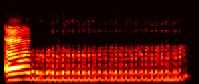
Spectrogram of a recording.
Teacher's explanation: اللسان يرتعد ارتعاد قوي · Term: تكرير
